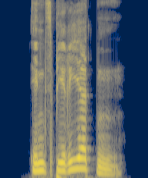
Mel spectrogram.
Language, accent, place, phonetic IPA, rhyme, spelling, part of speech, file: German, Germany, Berlin, [ɪnspiˈʁiːɐ̯tn̩], -iːɐ̯tn̩, inspirierten, adjective / verb, De-inspirierten.ogg
- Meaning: inflection of inspirieren: 1. first/third-person plural preterite 2. first/third-person plural subjunctive II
